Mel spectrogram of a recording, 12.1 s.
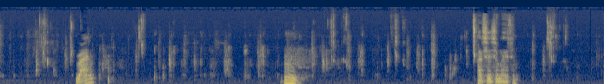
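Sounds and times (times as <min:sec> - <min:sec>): wet chewing mouth smacks: 0:00.0 - 0:05.4, 0:06.2 - 0:09.6, 0:10.6 - 0:11.4.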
